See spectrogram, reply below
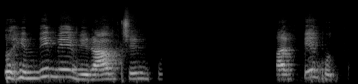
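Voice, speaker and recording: High-voiced woman teaching a grammar lesson. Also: unhurried, rough recording. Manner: explains step by step, asks and answers her own questions. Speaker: Hindi teacher.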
